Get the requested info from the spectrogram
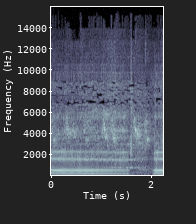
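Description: A man's voice holding one long, steady hesitation vowel, a drawn-out 'eeh' filler in mid-sentence, that fades out about one and a half seconds in.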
